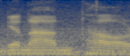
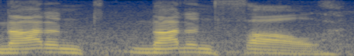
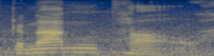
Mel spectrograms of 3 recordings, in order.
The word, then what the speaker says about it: Gnadenthal: They were pronouncing Gennadal right, but everybody else was saying notal. Pronounce the G. Ganaden. Don't pronounce the thign Ignore the H. Tal. Ganaden. Tal.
